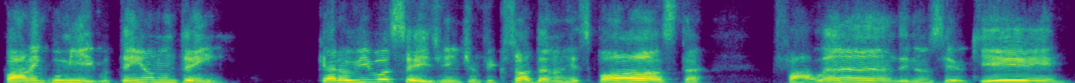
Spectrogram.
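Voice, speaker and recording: A man teaching a live online Portuguese lesson, chatty and lively, often putting questions to his students. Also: a little high, moderate pace, dry recording.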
